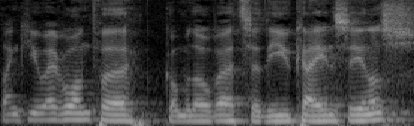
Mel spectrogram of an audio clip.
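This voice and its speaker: With a Liverpool accent, a medium-pitched man talks at a very fast pace amid audible room echo. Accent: Scouse (Liverpool). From England, Liverpool. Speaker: comedian. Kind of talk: stand-up. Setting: stage with audience.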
